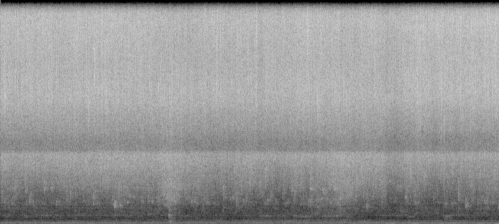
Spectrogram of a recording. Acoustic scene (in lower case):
restroom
